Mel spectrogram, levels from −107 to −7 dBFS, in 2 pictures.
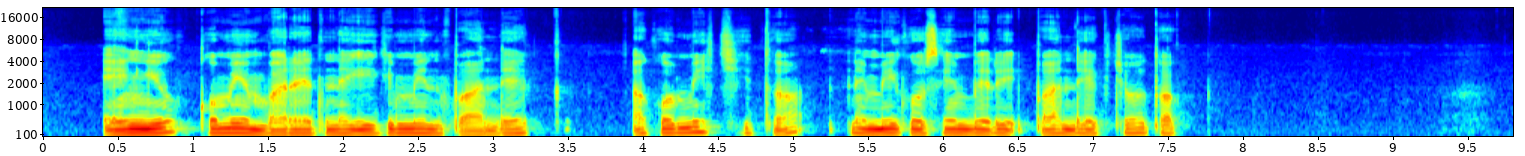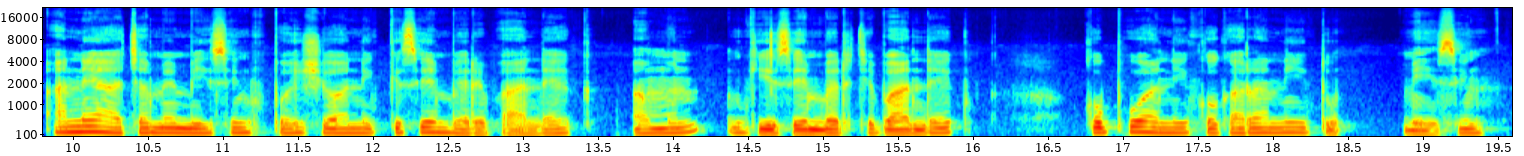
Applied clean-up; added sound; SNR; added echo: none; none; none; none.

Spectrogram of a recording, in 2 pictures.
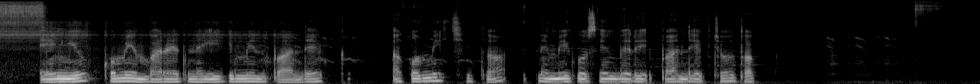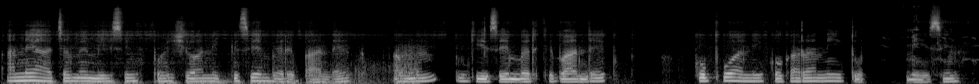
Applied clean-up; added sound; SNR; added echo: neural mask model RNNoise.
